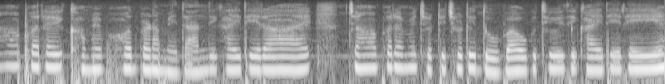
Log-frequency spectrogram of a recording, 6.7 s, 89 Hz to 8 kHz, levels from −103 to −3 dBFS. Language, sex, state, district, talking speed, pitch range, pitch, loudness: Hindi, female, Jharkhand, Jamtara, 190 wpm, 195-210 Hz, 200 Hz, -18 LUFS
